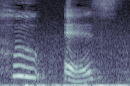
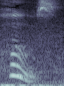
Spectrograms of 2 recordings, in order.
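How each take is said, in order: First: Two separate words are said in full. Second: The two words merge into one syllable. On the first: "Instead of saying who is" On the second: "Whose is the contraction"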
